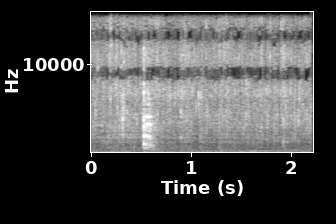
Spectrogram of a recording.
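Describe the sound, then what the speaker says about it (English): Mango halves frying skin side down in a pan give a quiet, faint sizzle with a few soft crackles and scrapes. "So I'll flip the mangoes over so they can be skin side down"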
